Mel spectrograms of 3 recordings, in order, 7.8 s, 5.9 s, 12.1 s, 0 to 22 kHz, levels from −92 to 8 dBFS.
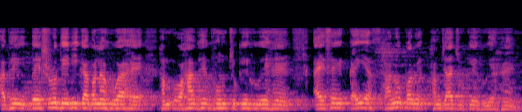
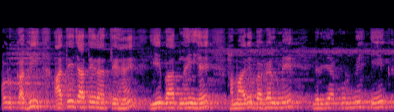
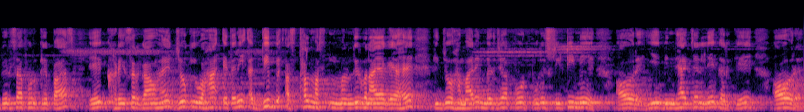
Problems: constant background noise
